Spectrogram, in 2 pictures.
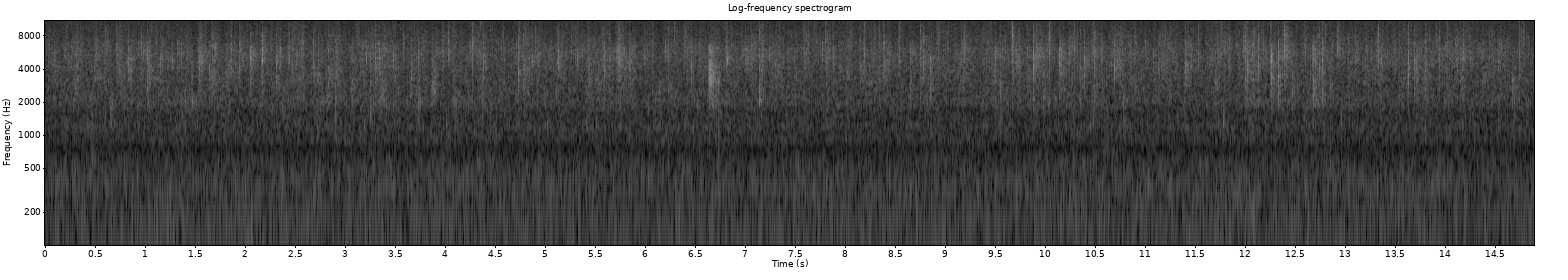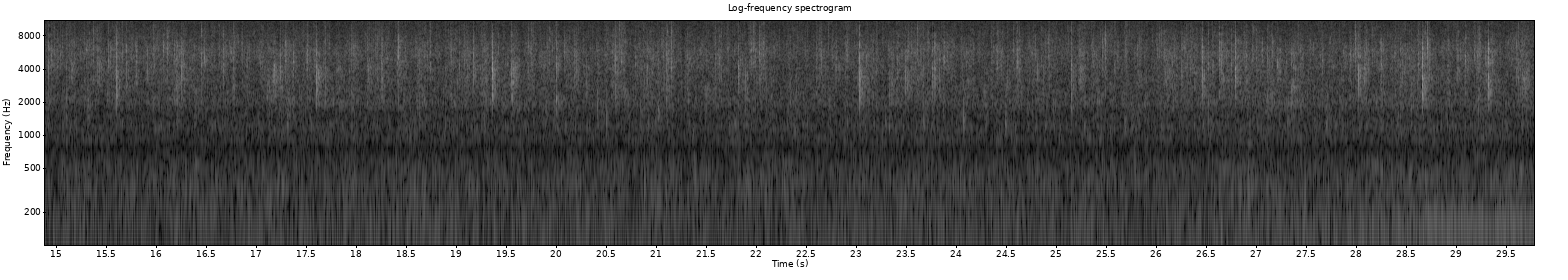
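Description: Steady medium-to-heavy rainfall: a constant hiss with many sharp, irregular drop taps on a surface.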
